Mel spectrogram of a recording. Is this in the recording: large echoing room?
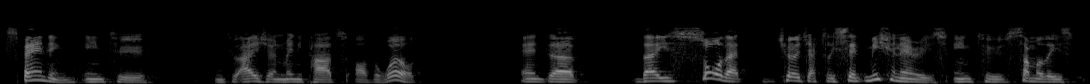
yes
